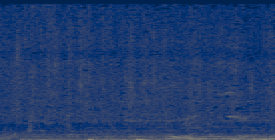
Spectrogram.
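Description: Outdoor swimming-pool ambience: a low steady hiss of water and open air, with a faint voice in the second half.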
